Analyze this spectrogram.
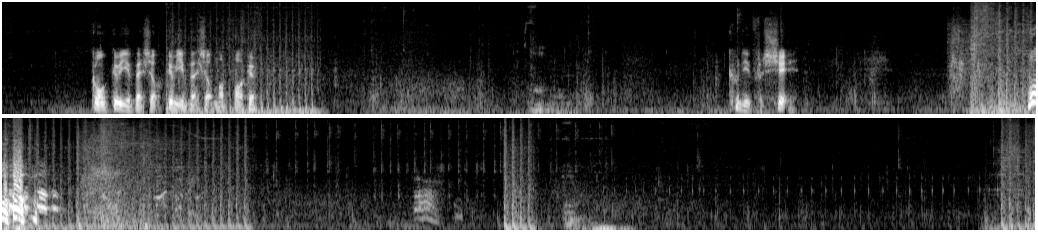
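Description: An automatic rifle fires rapid bursts of gunshots.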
